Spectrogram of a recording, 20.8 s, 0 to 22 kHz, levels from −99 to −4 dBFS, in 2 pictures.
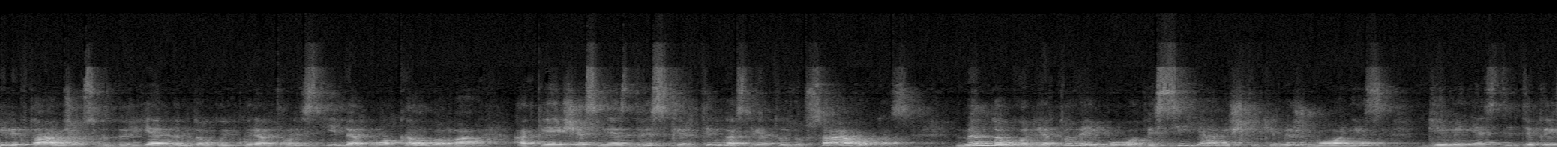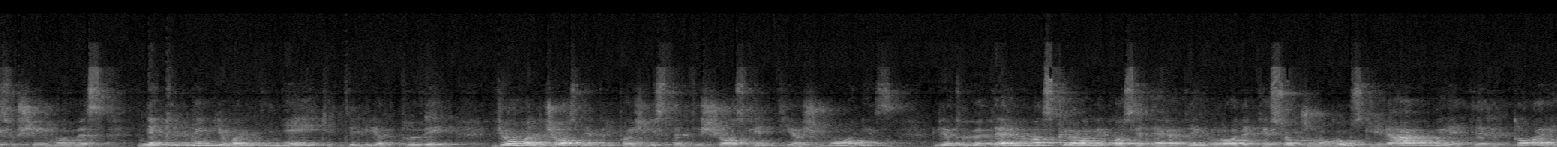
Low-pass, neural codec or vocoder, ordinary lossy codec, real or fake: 19.8 kHz; none; Opus, 16 kbps; real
